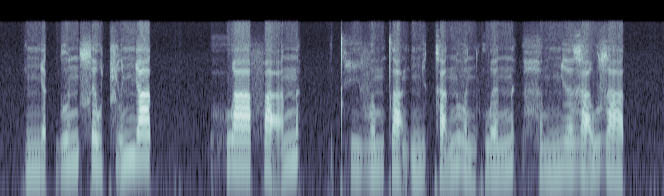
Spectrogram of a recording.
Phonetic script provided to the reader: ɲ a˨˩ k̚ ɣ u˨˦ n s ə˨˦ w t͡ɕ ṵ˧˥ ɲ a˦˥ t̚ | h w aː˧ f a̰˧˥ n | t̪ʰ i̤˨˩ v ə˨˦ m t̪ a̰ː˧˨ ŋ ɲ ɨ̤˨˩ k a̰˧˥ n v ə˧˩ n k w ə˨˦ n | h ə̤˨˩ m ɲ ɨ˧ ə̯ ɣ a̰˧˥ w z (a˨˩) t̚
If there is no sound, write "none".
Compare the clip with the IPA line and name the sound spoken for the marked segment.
a˨˩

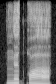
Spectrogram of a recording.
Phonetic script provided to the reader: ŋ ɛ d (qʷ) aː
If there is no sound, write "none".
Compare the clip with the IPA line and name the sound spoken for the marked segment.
qʷ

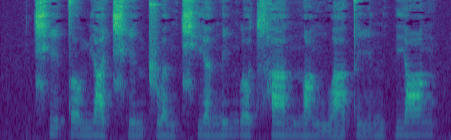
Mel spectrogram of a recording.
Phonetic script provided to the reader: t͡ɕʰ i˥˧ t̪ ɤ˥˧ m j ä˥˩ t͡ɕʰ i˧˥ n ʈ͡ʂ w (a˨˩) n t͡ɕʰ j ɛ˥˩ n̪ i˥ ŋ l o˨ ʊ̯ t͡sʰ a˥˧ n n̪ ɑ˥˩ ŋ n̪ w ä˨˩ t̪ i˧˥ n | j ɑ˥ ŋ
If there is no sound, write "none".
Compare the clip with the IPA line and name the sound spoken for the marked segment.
ə˨˩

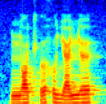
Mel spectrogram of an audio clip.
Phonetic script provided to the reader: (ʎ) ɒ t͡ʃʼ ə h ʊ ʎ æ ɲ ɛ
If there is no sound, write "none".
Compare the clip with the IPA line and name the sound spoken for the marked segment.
ɲ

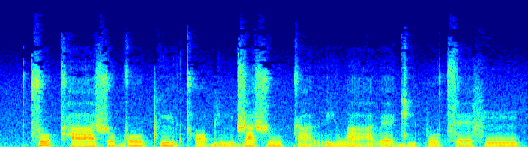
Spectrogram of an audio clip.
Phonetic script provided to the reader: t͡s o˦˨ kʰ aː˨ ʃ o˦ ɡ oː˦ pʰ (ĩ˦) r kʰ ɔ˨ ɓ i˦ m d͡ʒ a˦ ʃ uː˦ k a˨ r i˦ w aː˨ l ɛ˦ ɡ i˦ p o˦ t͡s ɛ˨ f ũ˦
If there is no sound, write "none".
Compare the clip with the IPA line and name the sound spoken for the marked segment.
ĩ˦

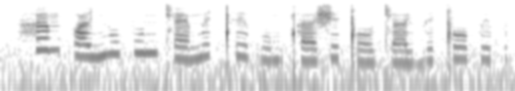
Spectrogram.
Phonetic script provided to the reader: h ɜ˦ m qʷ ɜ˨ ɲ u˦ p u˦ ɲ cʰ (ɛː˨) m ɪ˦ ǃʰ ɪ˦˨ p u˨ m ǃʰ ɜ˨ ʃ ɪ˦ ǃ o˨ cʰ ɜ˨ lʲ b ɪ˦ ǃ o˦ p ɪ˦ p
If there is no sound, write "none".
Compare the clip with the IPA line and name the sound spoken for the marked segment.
ɛ˨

